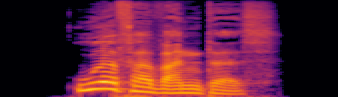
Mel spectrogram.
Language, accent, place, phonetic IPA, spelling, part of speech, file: German, Germany, Berlin, [ˈuːɐ̯fɛɐ̯ˌvantəs], urverwandtes, adjective, De-urverwandtes.ogg
- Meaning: strong/mixed nominative/accusative neuter singular of urverwandt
